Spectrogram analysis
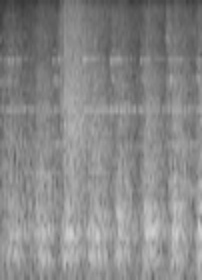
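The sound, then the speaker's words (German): A steam locomotive departs pulling a heavily loaded train, giving several rhythmic hissing chuffs of steam over a steady mechanical background. “Ein Signal ertönt und dann dampft er wieder los.”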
